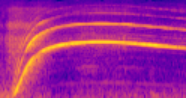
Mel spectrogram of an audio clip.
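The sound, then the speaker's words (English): A person screams through a whistle: a shrill blast swoops sharply upward, then holds a steady, piercing high pitch for about a second. It is loud and sounds alone, with no talking. “You go in the room, you scream through the whistle.”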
